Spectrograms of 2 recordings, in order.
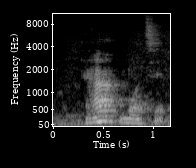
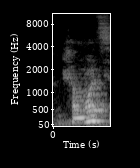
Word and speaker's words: Hamotzi: One should recite the blessing with concentration and be meticulous in pronounce well. The letter Hey in the word Hamotzi. Okay. Hamotzi.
